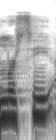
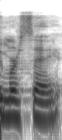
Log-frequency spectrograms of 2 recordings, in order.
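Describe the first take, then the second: First: "merci" ending in "see"; tentative "merci", second syllable rhyming with "sea"; French word attempt. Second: "merci" ending in "say"; tentative "merci", second syllable rhyming with "day"; French word attempt. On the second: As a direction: say "merci" as mer-SAY. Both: Shown as a demonstration. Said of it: "I can't even say it".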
